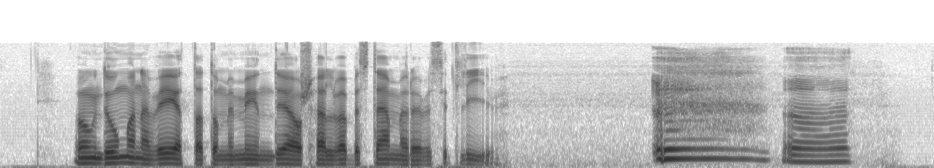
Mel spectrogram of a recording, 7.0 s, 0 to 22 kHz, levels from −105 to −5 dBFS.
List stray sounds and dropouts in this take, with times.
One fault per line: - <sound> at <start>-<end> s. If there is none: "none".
- laugh at 4.9-6.4 s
